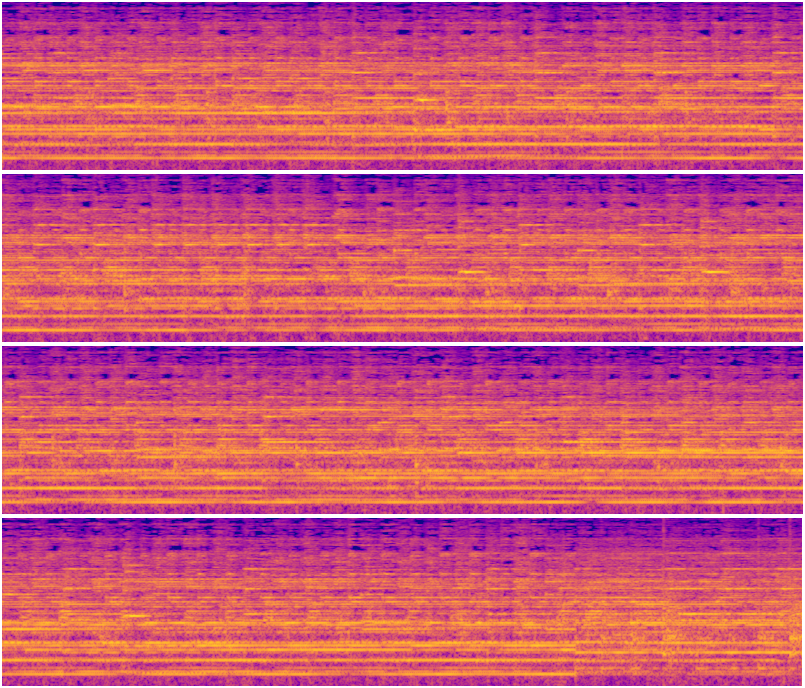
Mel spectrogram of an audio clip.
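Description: Church bells ringing continuously, several bells sounding together in a steady peal with no break.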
